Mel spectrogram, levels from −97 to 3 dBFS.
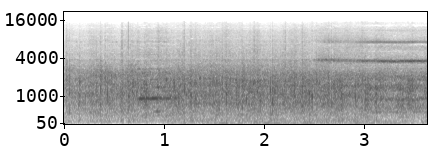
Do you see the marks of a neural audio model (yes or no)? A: yes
